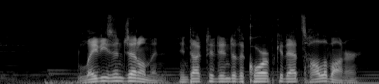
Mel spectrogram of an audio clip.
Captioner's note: voiceover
